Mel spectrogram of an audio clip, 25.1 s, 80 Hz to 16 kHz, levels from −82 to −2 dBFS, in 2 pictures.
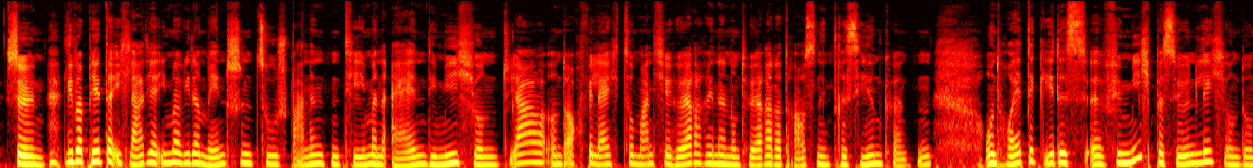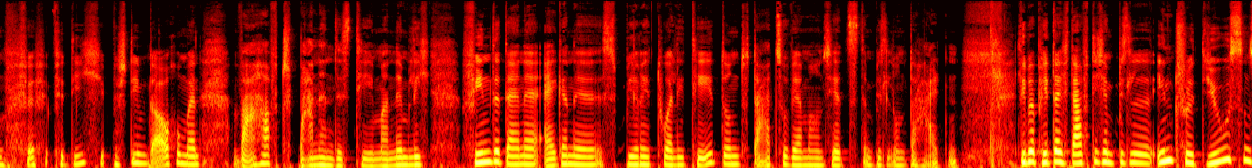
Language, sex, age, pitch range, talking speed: German, female, 30-49, 165-200 Hz, 165 wpm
